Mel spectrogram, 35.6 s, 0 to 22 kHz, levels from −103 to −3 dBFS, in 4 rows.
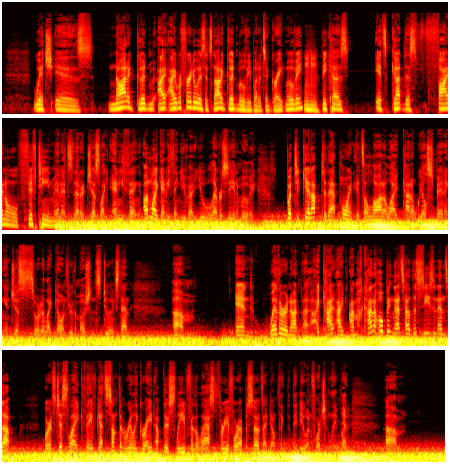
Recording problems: low rumble; loud; from 10 s on; 1 dB below the speech

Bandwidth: 15 kHz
